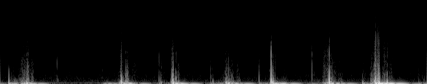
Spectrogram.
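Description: A metal carving tool with a wooden handle, held by fingers with long nails, scratches inside the ear canal of a white, solid soft silicone rubber ear on a binaural microphone body. The result is a series of deep, muffled thumps and scrapes, dull and boomy with almost no high end, separated by brief pauses.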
